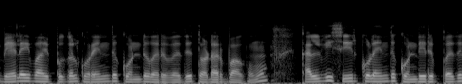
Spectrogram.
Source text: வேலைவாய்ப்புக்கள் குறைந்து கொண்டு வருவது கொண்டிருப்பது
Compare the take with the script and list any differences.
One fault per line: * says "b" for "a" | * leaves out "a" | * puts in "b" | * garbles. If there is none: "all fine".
* puts in "தொடர்பாகவும் கல்வி சீர்குலைந்து"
